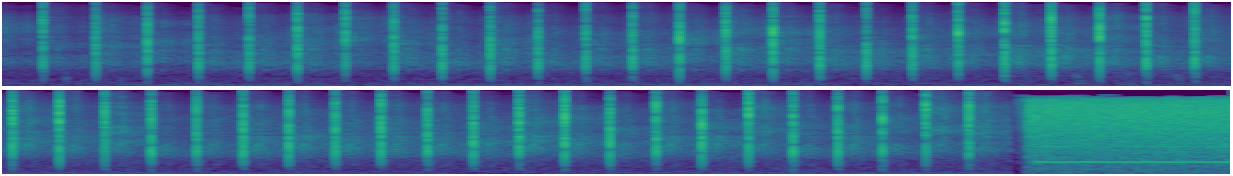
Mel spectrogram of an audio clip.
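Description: A man claps his hands slowly and steadily.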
